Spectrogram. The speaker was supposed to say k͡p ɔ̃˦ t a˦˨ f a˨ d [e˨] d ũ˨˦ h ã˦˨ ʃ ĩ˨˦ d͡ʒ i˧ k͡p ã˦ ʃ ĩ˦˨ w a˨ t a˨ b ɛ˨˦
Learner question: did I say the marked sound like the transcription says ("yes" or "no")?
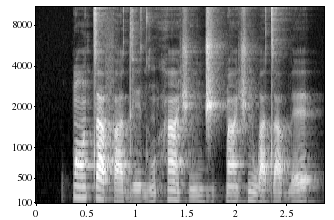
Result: yes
